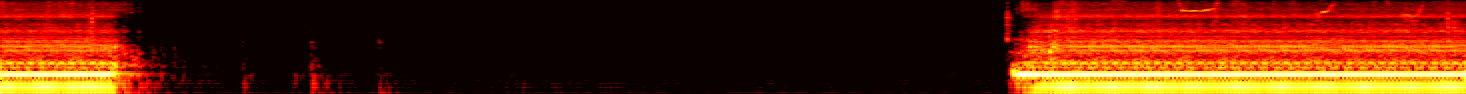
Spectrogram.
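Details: Vacuum pump on a variable-speed drive runs with a steady low hum at constant pitch, stops, then restarts at the same even pitch without bogging, lots of suction; normal running.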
